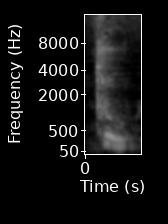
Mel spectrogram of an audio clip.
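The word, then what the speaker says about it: through: THOUGH, यहाँ पे उच्चारण करना है दो। दो का मतलब होता है यद्यपि। THRUGH, थ्रू।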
